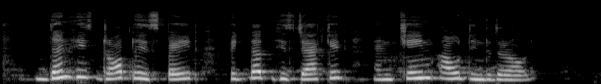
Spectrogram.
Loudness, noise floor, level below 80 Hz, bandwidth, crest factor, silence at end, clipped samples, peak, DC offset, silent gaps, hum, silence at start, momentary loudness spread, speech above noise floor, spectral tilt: -20 LUFS; -69 dBFS; -66 dBFS; 12 kHz; 18 dB; 0.7 s; under 0.1%; -2 dBFS; under 0.1%; none; none; 0.35 s; 11 LU; 49 dB; -5.5 dB/octave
